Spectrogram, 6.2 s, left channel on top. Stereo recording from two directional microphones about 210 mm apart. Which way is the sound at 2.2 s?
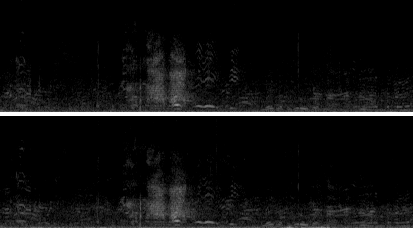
50° left (ahead or behind).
